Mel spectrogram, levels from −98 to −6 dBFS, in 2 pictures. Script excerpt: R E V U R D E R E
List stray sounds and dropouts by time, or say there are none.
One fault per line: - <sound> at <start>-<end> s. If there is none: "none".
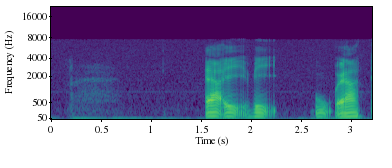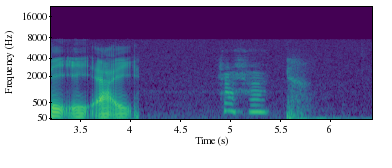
- laugh at 4.9-5.4 s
